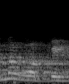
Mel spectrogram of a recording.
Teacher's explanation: نقول من ربي وما تزمش، والراء حرف تكرير ما كرروش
